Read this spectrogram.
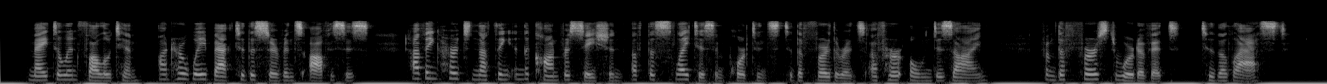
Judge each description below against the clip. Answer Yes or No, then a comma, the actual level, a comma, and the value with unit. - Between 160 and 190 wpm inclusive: Yes, average, 165 wpm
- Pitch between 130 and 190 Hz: No, high, 205 Hz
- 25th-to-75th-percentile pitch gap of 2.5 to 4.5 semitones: No, average, 5.2 semitones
